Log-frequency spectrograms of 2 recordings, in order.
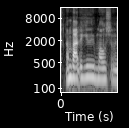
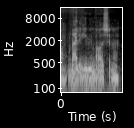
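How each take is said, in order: First: Said in the usual way. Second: Breathless fast whisper, much softer. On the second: Real, not acted. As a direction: whisper it, fighting tears.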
